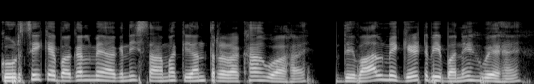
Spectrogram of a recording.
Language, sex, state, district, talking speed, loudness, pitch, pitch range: Hindi, male, Jharkhand, Ranchi, 180 wpm, -15 LUFS, 170 Hz, 150-190 Hz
